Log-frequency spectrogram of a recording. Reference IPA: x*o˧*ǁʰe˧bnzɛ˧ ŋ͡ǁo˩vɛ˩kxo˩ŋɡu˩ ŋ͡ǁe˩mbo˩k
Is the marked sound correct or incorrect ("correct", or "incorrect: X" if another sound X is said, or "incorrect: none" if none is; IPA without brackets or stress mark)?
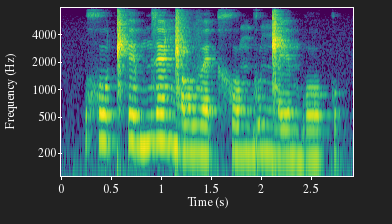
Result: correct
